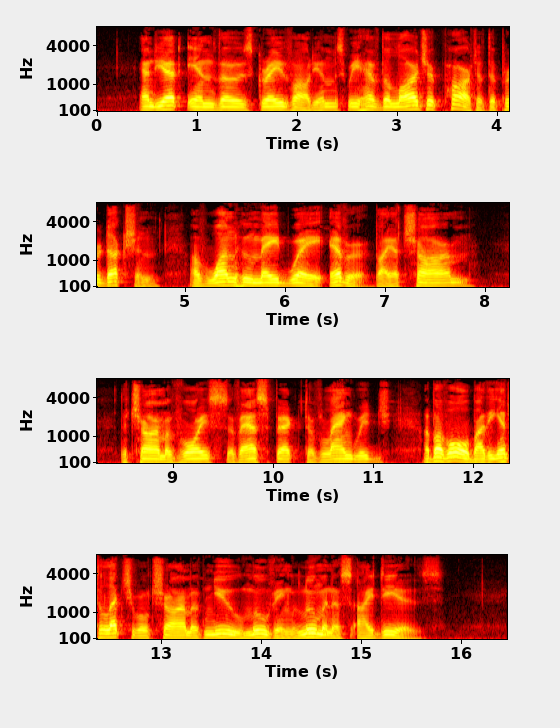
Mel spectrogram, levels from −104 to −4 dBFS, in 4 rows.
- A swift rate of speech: No, average, 155 wpm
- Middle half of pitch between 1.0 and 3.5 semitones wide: Yes, average, 2.7 semitones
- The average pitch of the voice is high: No, low, 110 Hz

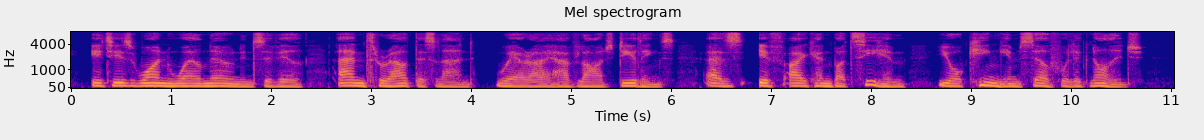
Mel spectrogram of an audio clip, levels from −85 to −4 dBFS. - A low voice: Yes, low, 130 Hz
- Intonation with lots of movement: No, average, 3.3 semitones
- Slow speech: No, average, 150 wpm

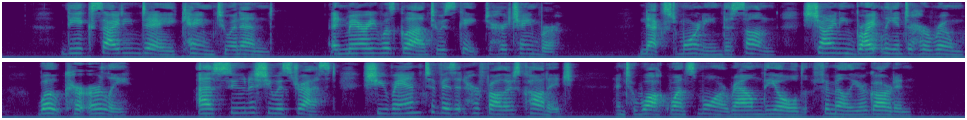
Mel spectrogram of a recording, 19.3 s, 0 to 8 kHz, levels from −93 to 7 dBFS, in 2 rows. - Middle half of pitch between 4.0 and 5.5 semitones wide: No, average, 3.5 semitones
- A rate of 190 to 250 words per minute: No, average, 160 wpm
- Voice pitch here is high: Yes, high, 235 Hz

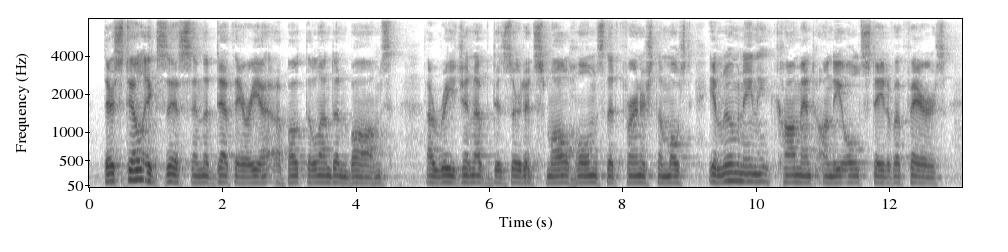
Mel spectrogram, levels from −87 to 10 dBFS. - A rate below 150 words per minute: Yes, slow, 135 wpm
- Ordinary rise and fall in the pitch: No, narrow, 1.2 semitones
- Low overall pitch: Yes, low, 115 Hz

